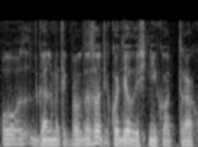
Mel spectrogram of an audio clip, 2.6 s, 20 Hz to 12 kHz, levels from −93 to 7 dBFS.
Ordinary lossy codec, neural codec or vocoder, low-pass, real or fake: AAC, 64 kbps; none; 7.2 kHz; real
